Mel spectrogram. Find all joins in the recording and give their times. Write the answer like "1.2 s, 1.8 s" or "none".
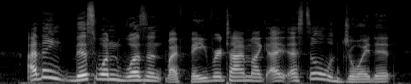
1.6 s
